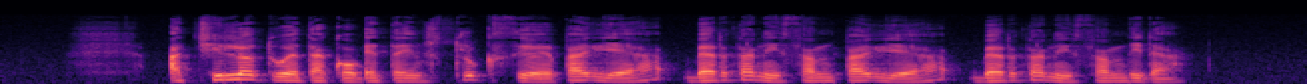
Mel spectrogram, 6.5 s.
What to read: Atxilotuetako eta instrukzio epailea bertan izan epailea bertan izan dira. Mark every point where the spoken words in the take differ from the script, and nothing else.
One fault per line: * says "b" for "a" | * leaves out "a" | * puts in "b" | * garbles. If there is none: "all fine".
all fine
